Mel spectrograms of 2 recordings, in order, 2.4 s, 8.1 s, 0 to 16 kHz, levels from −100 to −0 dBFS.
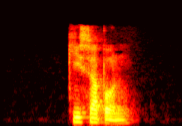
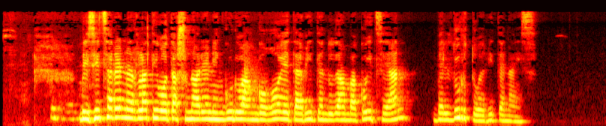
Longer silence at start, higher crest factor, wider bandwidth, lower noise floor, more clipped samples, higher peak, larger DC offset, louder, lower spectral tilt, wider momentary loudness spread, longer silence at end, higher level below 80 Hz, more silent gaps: first, 0.9 s vs 0.05 s; first, 22 dB vs 14 dB; second, 7.8 kHz vs 11.5 kHz; first, -87 dBFS vs -71 dBFS; neither; about the same, 0 dBFS vs 0 dBFS; neither; second, -19 LUFS vs -14 LUFS; about the same, -4.5 dB/octave vs -5 dB/octave; about the same, 15 LU vs 16 LU; second, 0.7 s vs 1 s; about the same, -60 dBFS vs -56 dBFS; neither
